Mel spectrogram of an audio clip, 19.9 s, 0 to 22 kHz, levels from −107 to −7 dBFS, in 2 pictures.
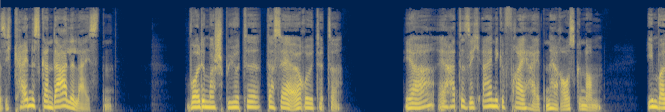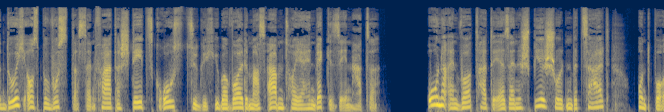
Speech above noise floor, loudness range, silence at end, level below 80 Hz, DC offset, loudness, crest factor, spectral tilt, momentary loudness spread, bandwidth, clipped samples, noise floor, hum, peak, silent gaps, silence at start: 65 dB; 3 LU; 0 s; -50 dBFS; under 0.1%; -19 LUFS; 16 dB; -4.5 dB/octave; 9 LU; 16.5 kHz; under 0.1%; -83 dBFS; none; -4 dBFS; 2.65-2.76 s, 5.50-6.04 s, 15.82-16.37 s; 0 s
